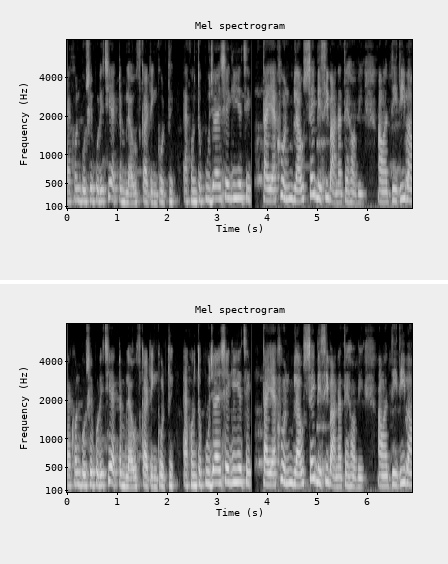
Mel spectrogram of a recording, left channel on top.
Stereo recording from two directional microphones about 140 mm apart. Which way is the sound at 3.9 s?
25° right (ahead or behind).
